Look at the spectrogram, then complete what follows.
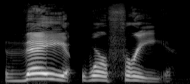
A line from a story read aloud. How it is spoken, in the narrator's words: Fenris snapped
